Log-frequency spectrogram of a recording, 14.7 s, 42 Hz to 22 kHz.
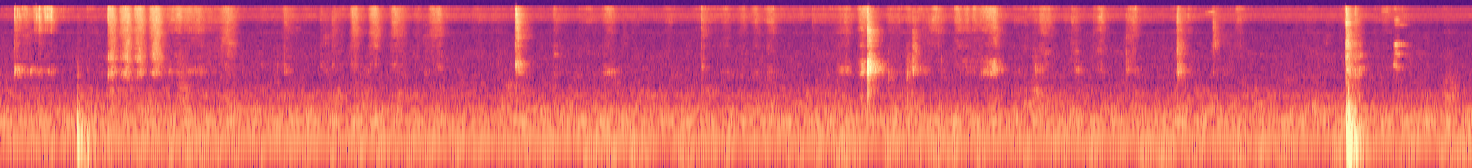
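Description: Faint rubbing and scattered small clicks of a cloth patch wiping Glock 43X polymer pistol parts by hand. There is a small knock about a second in, and a louder dull thump near the end as a part is set down on the towel-covered table.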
